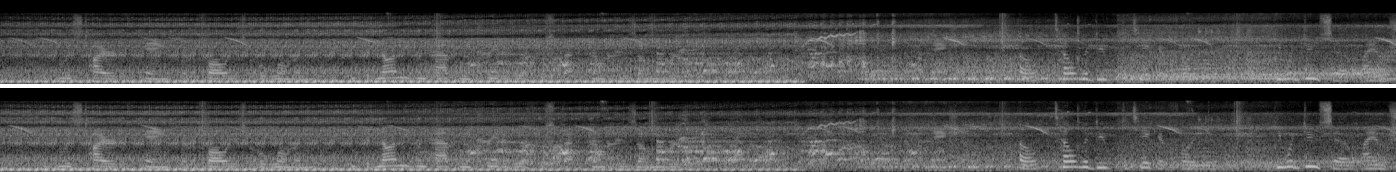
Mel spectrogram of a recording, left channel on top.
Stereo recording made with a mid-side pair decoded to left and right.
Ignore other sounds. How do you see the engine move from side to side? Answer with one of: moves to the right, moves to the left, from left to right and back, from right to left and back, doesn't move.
moves to the left.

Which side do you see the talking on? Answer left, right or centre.
right.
